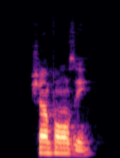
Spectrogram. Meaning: chimpanzee (ape)
- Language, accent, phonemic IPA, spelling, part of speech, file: French, France, /ʃɛ̃.pɑ̃.ze/, chimpanzé, noun, LL-Q150 (fra)-chimpanzé.wav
